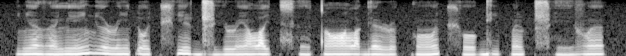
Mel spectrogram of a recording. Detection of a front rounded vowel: absent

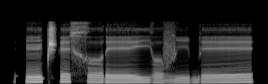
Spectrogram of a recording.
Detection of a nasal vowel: present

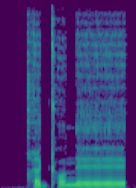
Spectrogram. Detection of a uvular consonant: present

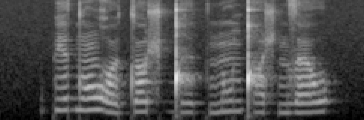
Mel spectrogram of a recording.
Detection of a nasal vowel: present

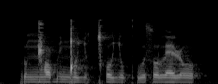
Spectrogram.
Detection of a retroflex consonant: present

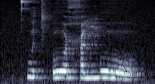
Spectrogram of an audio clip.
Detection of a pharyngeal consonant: present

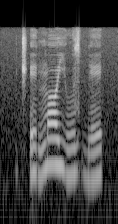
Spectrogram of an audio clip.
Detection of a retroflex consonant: absent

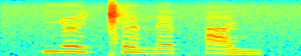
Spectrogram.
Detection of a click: present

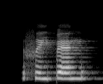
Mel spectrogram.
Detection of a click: absent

